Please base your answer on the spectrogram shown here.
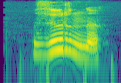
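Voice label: "зырны", Komi, female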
